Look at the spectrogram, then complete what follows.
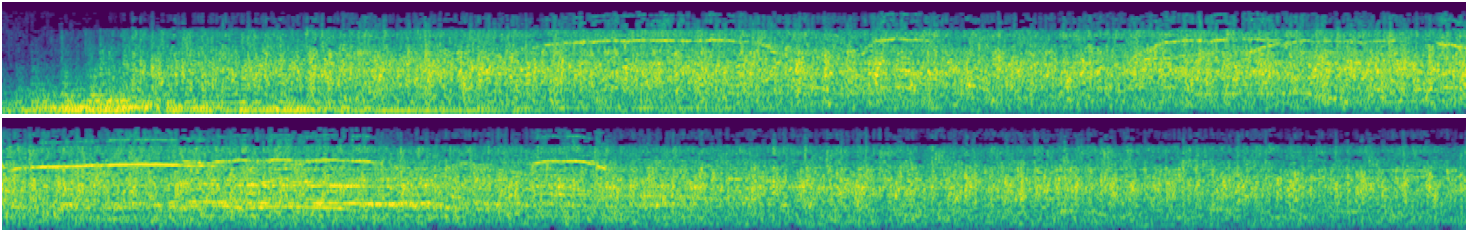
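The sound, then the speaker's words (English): Sustained, loud applause from a large audience, with scattered whistles and cheers rising above the steady clapping throughout, greeting a bandleader at the Palm Gardens in Columbus, Ohio. “Magnificent rubato movement and applause here.”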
